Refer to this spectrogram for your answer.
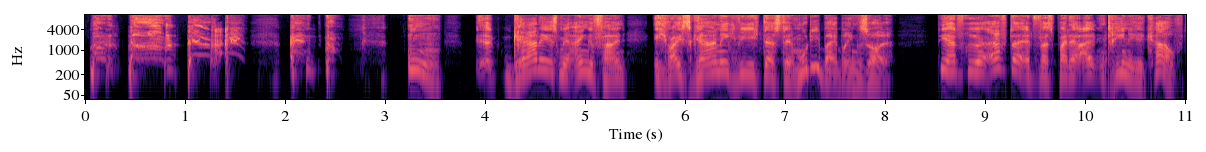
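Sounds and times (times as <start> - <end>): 
person choking and coughing with gasping: 0.0 - 4.1
speech: 4.1 - 11.0.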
